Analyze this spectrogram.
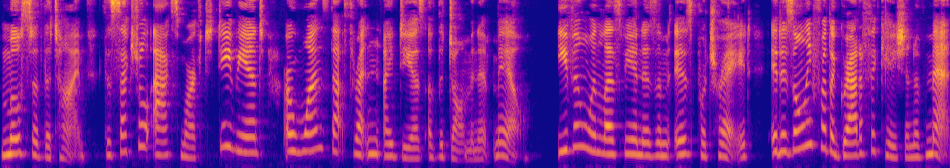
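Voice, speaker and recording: On a very clean recording with a silent background, a woman with a high pitch speaks at a fairly quick pace with hardly any pauses and very wide pitch swings. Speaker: university student. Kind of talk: academic video essay narration. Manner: fast.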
